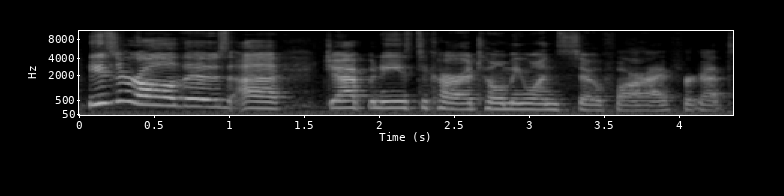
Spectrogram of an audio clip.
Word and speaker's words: Takara: Am I saying it wrong? I thought it was Taraka. I mean, I have dyslexia, and so does It's Takara. Oh, it is. I always said Taraka Tomy.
